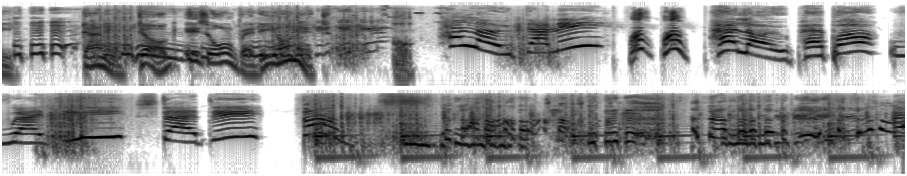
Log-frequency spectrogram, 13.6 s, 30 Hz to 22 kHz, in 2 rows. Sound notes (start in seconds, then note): 2.8 snorts; 4.7 barks; 9.8 both laugh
